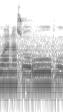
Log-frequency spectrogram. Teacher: Wa nasaruhu juga dihukumi dengan bacaan tafhim tebal karena ada huruf ro berharokat dhammah.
